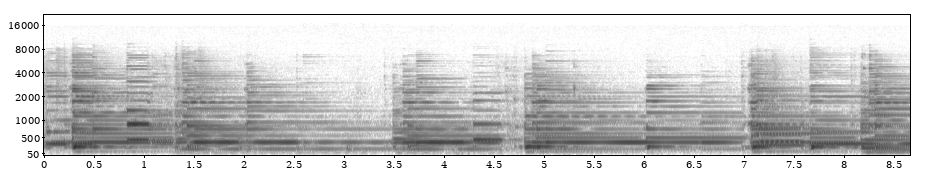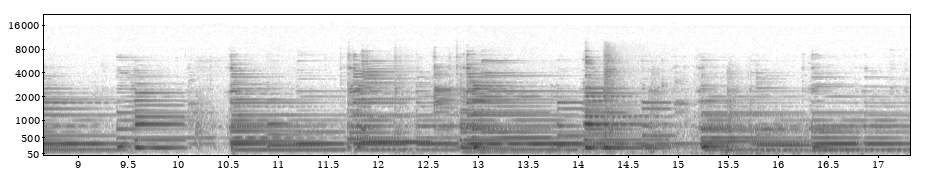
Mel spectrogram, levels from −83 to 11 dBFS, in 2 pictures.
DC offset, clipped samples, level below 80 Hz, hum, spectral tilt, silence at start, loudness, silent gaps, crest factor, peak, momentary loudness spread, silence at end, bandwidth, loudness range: under 0.1%; under 0.1%; -58 dBFS; none; -6 dB/octave; 0 s; -21 LUFS; none; 18 dB; -2 dBFS; 9 LU; 0 s; 15.5 kHz; 3 LU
